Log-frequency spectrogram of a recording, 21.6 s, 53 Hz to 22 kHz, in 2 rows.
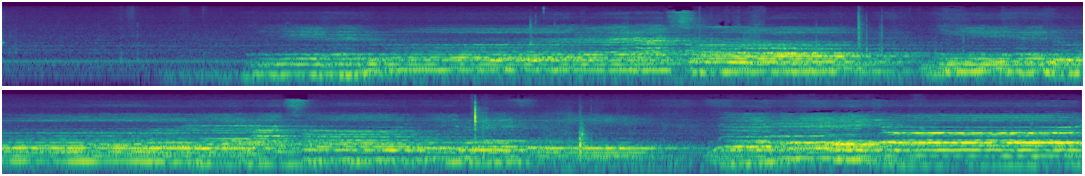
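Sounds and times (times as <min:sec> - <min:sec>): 
choir singing: 0:02.4 - 0:21.6.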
